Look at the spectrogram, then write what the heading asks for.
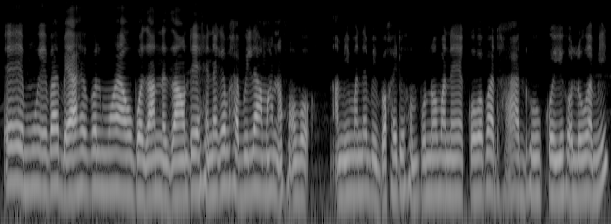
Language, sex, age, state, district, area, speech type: Assamese, female, 60+, Assam, Dibrugarh, rural, spontaneous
